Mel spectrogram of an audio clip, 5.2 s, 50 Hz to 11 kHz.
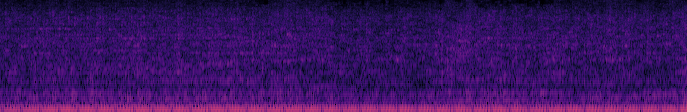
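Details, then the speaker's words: Nissan 240SX S13 with 555 hp 2JZ swap, after differential replacement and driveshaft reinstall, first start after three to four weeks: steady low engine drone, driveshaft spinning smoothly, no clunking on takeoff; driveline healthy. "so far so good no clunking nothing car's running perfect"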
